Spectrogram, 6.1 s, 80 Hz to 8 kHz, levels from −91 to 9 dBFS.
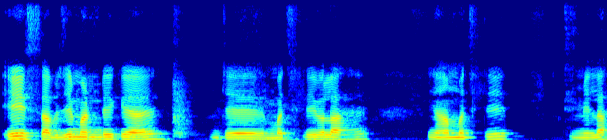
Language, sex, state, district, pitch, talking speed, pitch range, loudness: Hindi, male, Bihar, Jamui, 135 Hz, 130 wpm, 125-150 Hz, -26 LUFS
